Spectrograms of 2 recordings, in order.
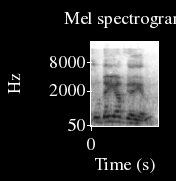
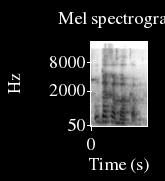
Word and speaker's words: Udayavyayam: So instead of saying Udayavyayam, the student says Udakabakam. It's a mispronunciation of the Pali word.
